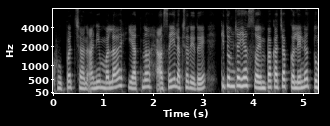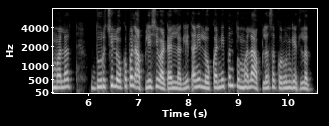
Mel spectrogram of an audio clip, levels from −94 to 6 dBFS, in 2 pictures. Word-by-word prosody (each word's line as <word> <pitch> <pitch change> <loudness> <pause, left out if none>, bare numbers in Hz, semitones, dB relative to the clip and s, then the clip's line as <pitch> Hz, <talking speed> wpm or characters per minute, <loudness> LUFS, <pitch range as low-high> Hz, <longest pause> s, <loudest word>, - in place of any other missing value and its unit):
खूपच 200 +2 -5
छान 190 -4 -2
आणि 190 +4 -2
मला 210 +3 0 0.2
यातनं 205 +5 -2 0.2
असंही 230 +7 -2
लक्षात 215 0 -2
येतंय 180 -1 -1 0.3
की 270 - -3
तुमच्या 285 0 +4
ह्या 280 +1 +4
स्वयंपाकाच्या 230 0 +1
कलेनं 210 +3 +1
तुम्हाला 220 +1 +2 0.6
दूरची 245 +5 +2
लोकं 245 +1 +3
पण 295 +2 +4
आपलीशी 220 +4 +1
वाटायला 190 -2 +3
लागलीत. 190 +5 -2
आणि 240 +1 +1
लोकांनी 215 +4 +1
पण 295 -1 +2
तुम्हाला 230 0 +2
आपलंसं 205 +2 -1
करून 205 +2 0
घेतलंत. 190 -5 -2
220 Hz, 155 wpm, -22 LUFS, 195-240 Hz, 0.6 s, तुमच्या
